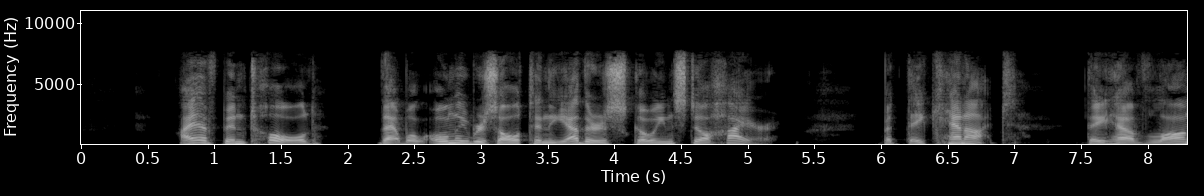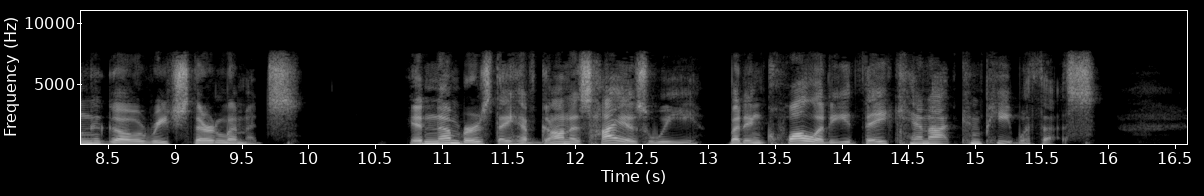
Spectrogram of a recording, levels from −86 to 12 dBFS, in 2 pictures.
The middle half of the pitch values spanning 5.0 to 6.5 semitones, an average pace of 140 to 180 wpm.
Yes: wide, 5.5 semitones; average, 150 wpm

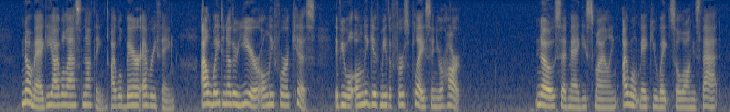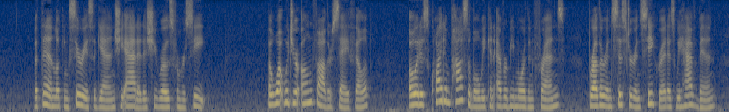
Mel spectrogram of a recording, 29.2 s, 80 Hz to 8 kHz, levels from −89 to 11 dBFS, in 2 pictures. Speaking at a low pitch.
No: high, 195 Hz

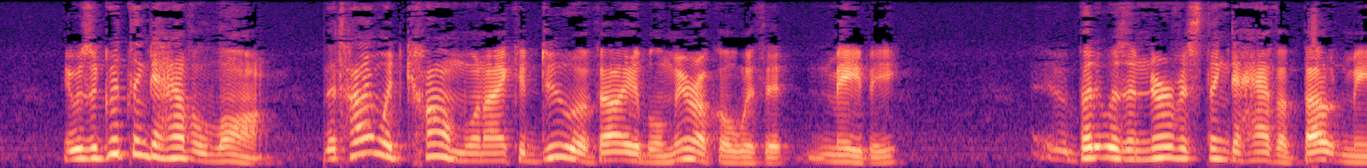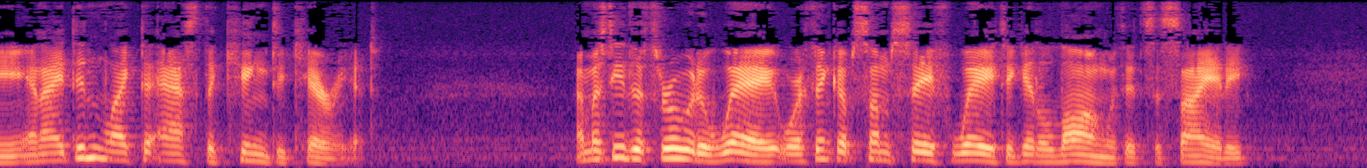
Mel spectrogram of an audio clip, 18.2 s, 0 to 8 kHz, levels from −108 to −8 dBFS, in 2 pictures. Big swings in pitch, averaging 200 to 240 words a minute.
Yes: wide, 6.2 semitones; fast, 205 wpm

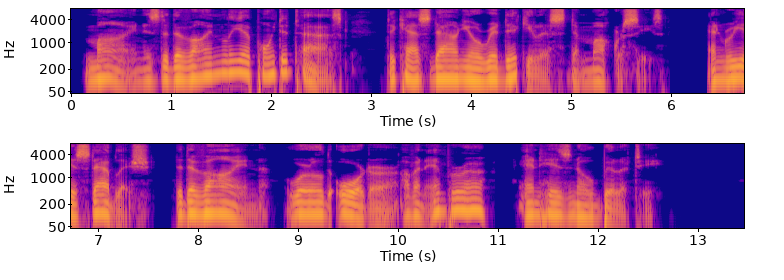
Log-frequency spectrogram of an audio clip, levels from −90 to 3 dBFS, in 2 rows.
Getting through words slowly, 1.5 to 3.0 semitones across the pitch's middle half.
Yes: slow, 110 wpm; average, 2.7 semitones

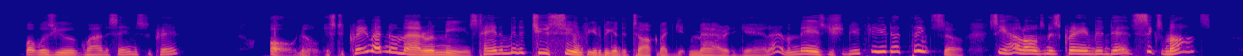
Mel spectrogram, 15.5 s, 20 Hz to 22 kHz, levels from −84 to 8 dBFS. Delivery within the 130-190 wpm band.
No: average, 200 wpm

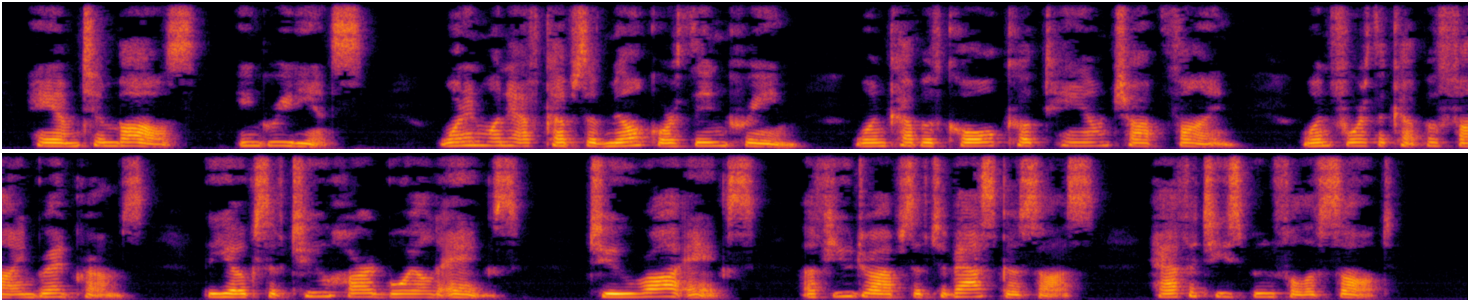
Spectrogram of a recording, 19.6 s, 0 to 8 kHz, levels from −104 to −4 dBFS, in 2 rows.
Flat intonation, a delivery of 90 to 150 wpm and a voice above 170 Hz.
Yes: narrow, 2.1 semitones; average, 145 wpm; high, 190 Hz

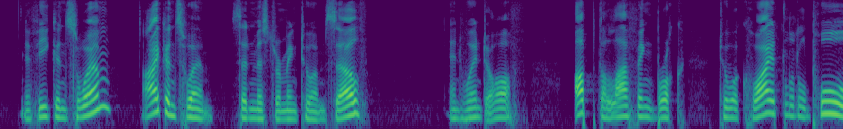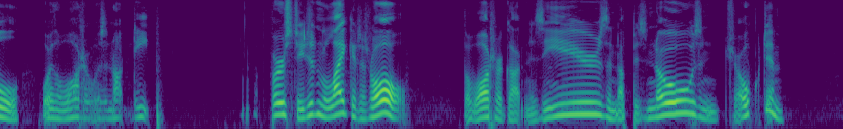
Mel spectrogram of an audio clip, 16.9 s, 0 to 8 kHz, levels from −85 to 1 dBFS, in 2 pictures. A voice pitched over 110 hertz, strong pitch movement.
Yes: medium, 185 Hz; wide, 5.7 semitones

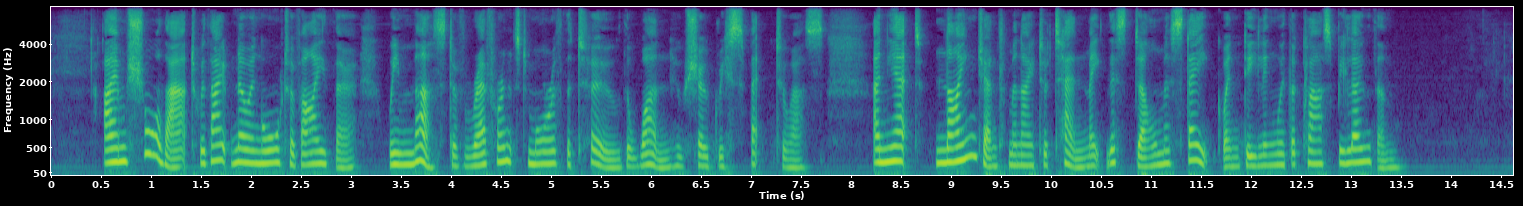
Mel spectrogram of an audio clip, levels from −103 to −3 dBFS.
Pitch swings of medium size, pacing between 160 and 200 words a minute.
No: wide, 5.8 semitones; average, 170 wpm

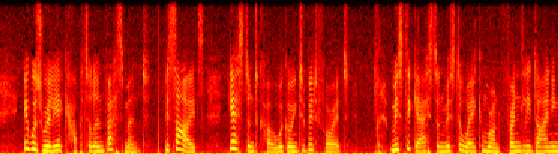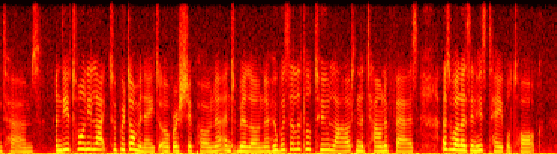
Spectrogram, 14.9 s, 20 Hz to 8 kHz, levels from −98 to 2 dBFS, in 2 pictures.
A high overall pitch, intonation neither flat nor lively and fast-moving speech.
Yes: high, 230 Hz; average, 4.5 semitones; fast, 220 wpm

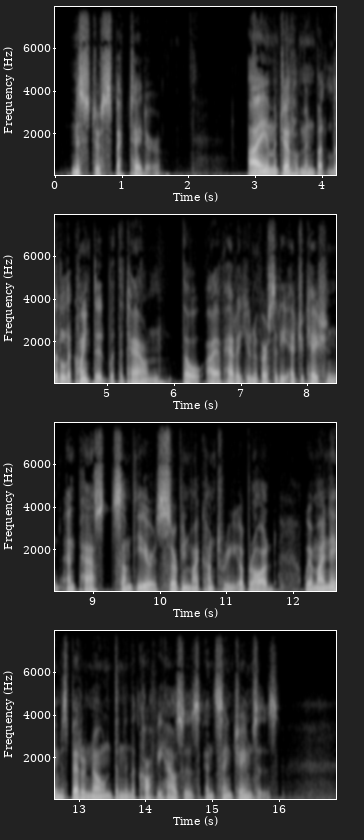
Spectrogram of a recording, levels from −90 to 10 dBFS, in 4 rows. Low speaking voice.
Yes: low, 105 Hz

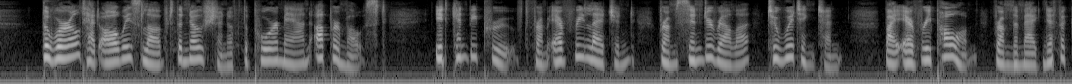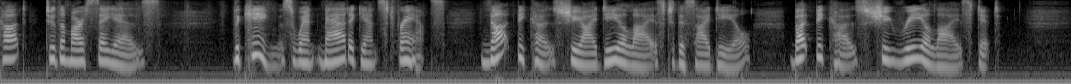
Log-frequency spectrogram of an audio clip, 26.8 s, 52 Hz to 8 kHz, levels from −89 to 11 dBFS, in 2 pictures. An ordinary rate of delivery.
No: slow, 110 wpm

